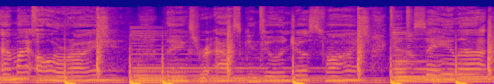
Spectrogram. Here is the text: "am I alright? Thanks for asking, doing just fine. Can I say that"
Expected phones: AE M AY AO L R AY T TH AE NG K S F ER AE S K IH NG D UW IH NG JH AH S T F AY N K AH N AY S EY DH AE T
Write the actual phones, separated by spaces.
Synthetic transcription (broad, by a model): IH M AY AO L R AY T TH AE NG K S F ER AE S K IH NG D UW IH NG JH AH S T F AY N K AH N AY S EY DH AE T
